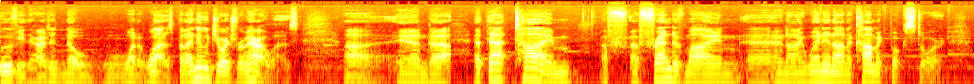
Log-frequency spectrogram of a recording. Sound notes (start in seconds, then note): none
